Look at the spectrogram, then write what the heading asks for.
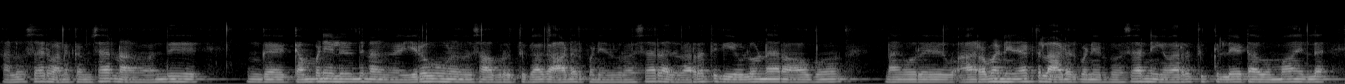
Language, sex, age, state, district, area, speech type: Tamil, male, 18-30, Tamil Nadu, Dharmapuri, rural, spontaneous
